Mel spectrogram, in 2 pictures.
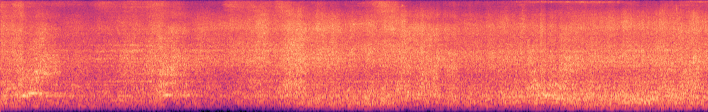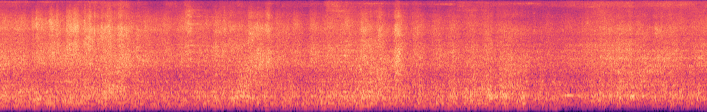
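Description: Covered hopper cars of a Union Pacific freight train rolling steadily past: the steady rumble of steel wheels on rail, with scattered clicks as the wheels cross rail joints.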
